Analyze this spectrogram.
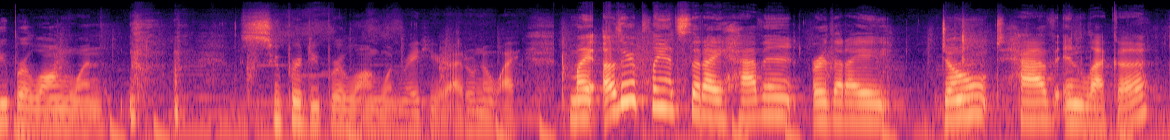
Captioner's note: laughs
